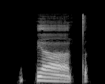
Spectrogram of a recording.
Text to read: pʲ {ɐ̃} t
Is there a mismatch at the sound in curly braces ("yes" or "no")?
yes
